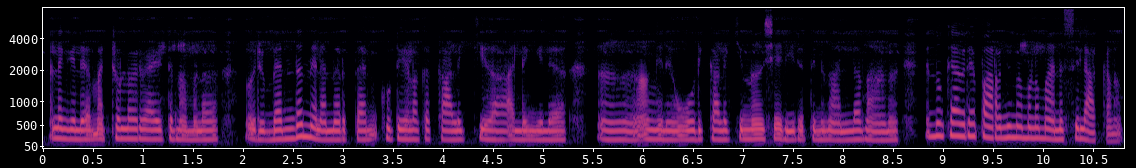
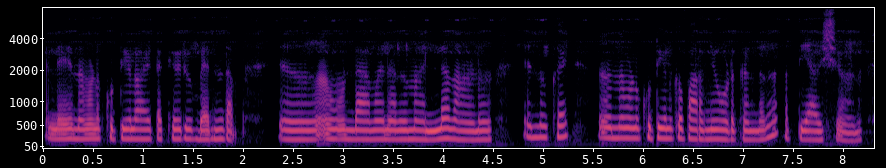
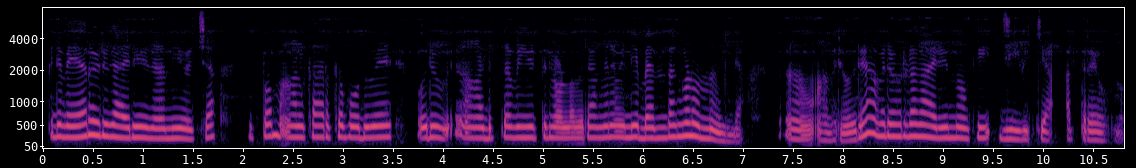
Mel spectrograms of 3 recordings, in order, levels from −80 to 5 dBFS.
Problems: background sounds at intervals, low volume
